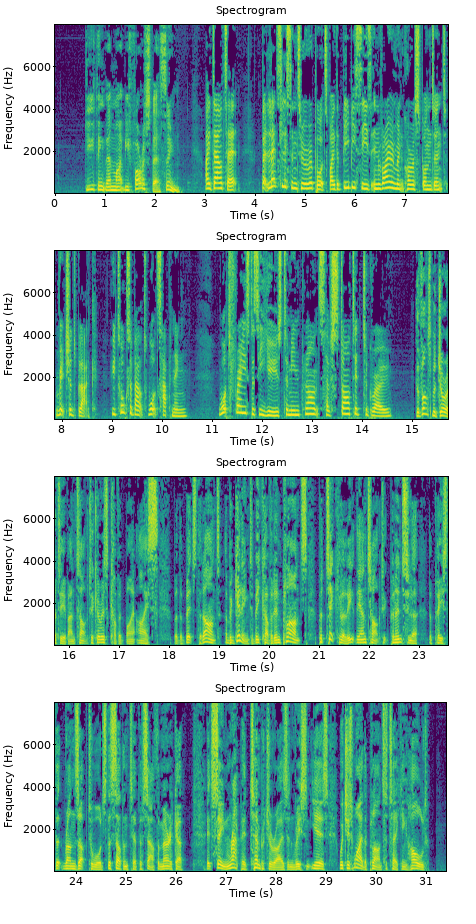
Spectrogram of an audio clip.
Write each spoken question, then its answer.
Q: What phrase does he use to mean plants have started to grow?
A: there are plants starting to grow, or taking hold.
